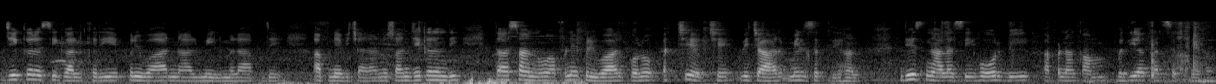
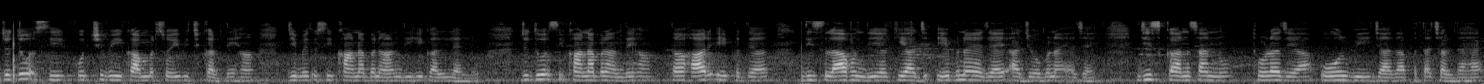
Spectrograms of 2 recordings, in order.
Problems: constant background noise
